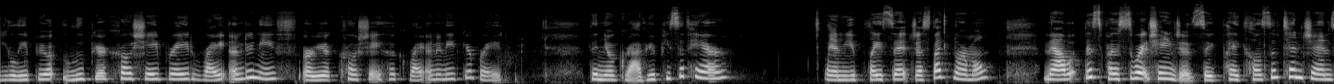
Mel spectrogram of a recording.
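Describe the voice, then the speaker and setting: A young woman with a raspy voice from a cold, chatting casually to viewers while demonstrating a hair tutorial at home. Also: fairly high pitch, dark tone. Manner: chatty, addresses viewers as you guys, many ums. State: raspy voice getting over a cold. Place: bedroom at home, indoors.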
